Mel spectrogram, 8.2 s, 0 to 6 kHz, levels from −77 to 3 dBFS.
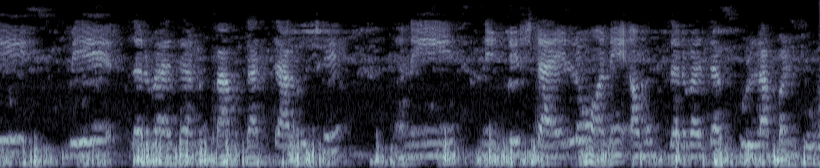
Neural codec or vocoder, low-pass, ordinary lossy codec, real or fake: vocoder, 44.1 kHz, 80 mel bands, Vocos; 5.4 kHz; AAC, 32 kbps; fake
